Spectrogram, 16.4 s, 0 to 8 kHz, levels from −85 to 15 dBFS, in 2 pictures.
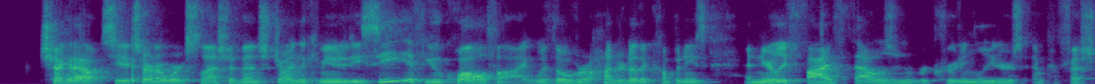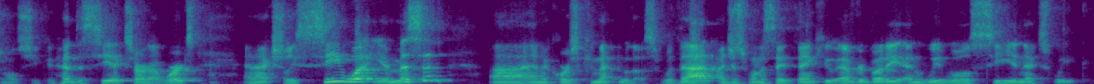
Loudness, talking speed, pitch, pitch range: -23 LUFS, 220 wpm, 125 Hz, 115-160 Hz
